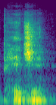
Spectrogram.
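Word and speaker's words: pidgin: New Guinea pigeon or melanesian pigeon like the bird not like the bird it sounds like the bird but it's spelled differently a pigeon language is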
